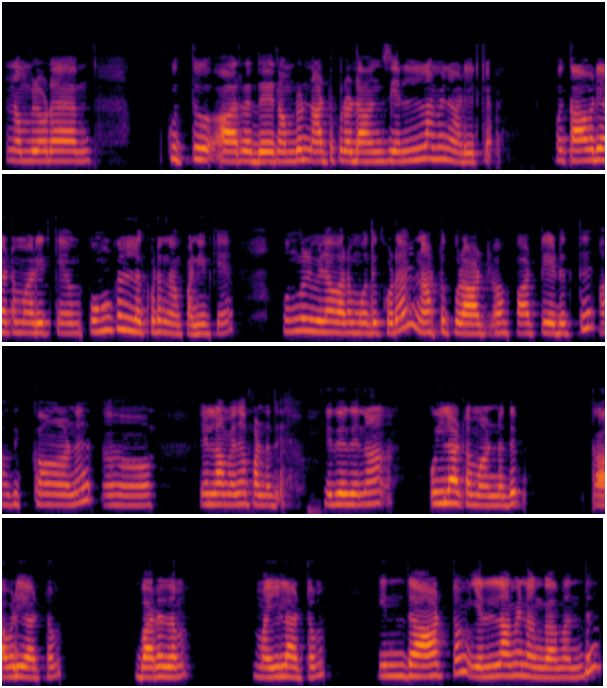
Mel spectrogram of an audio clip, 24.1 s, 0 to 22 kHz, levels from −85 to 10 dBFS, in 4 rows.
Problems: none marked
